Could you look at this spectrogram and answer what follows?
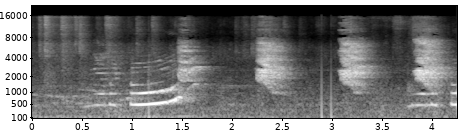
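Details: Pet ringneck parrot (rose-ringed parakeet): a smooth whistled tone that dips and rises, then four harsh, broadband screeching squawks in quick succession over about three seconds.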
